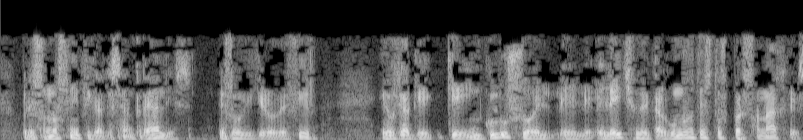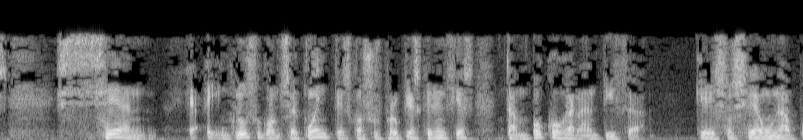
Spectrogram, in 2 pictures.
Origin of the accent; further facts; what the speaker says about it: Galicia, Spain; pues yo no creo en ellos, soy gallego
